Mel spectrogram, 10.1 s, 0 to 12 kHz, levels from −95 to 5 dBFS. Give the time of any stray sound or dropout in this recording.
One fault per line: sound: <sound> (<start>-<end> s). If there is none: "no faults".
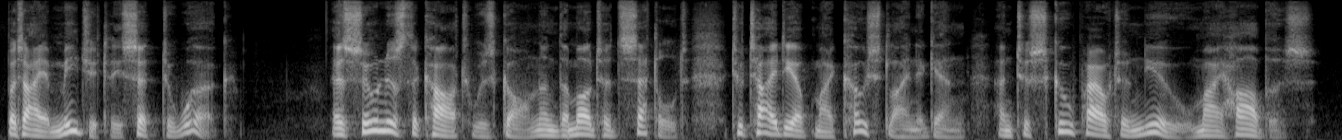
no faults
